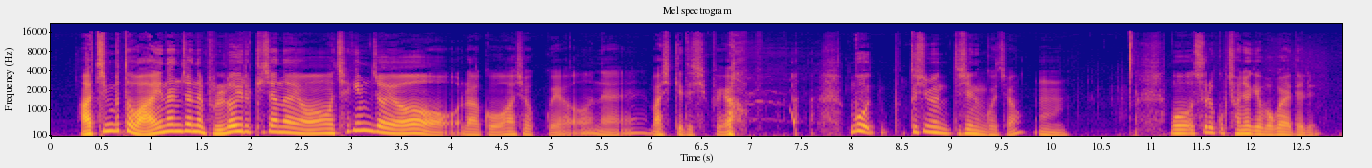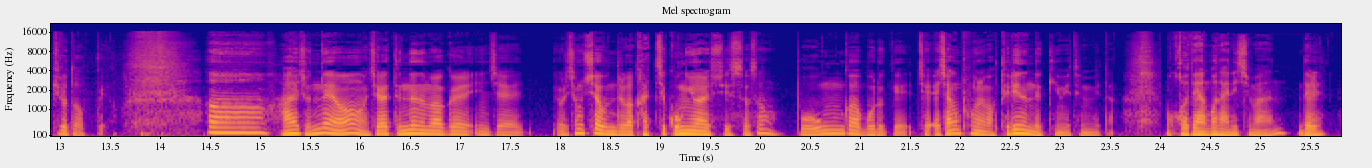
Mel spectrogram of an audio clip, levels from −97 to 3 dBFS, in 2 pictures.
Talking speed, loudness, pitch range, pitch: 285 characters per minute, -20 LUFS, 105-155 Hz, 125 Hz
